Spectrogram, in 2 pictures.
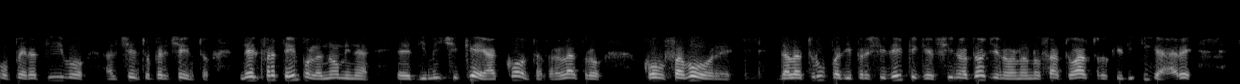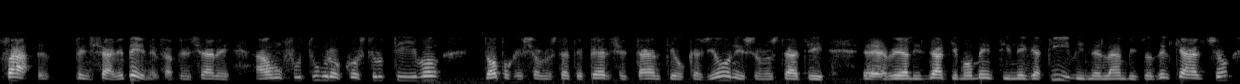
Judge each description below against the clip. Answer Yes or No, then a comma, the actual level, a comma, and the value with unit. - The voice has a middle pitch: Yes, medium, 155 Hz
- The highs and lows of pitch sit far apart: Yes, wide, 7.0 semitones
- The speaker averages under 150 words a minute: Yes, average, 135 wpm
